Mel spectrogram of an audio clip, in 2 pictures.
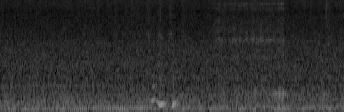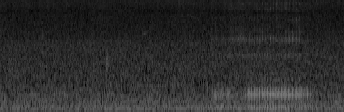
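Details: Pug sleeping beside its owner, with soft, low, fluttering snore sounds over quiet room noise: ordinary snoring.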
